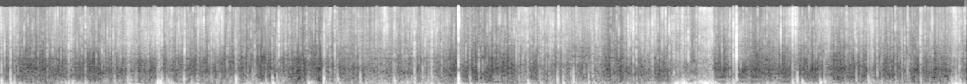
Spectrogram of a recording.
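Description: A clear plastic bubble wrap sheet is stretched, crinkled and scratched with long black nails. The result is a dense, continuous stream of crinkling, crackling and sharp scratchy clicks with bright hiss over a low rumbling undertone. Louder crackles stand out around the middle and near the seven-second mark.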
